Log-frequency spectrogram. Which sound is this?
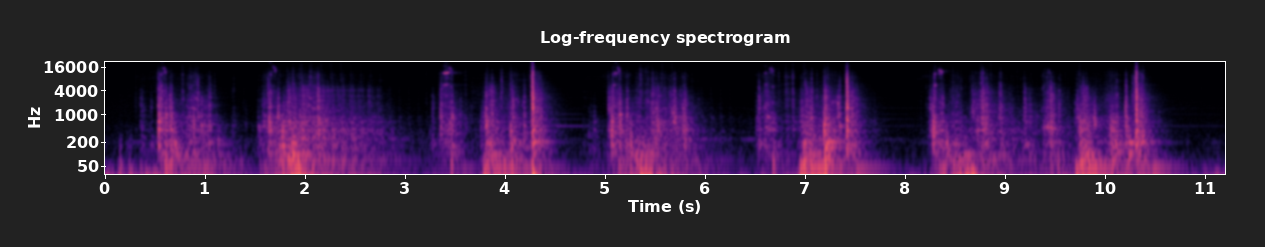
Sound effects > Objects / House appliances
SFX Indoor DoorOpenClose
Record Zoom h1n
